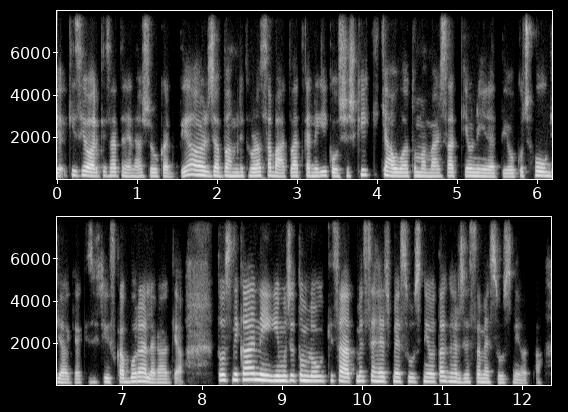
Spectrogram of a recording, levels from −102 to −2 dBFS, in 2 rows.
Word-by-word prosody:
किसी 205 -1 -2
और 175 -3 +5
के 185 +2 -9
साथ 180 0 -1
रहना 155 -1 -3
शुरू 165 0 -1
कर 155 - 0
दिया 190 +9 -2
और 205 -3 +4
जब 185 +1 0
हमने 170 -1 0
थोड़ा-सा 180 +2 +1
बात-वात 170 0 0
करने 170 -2 0
की 190 +2 -1
कोशिश 165 -1 -3
की 225 0 -3
कि, 220 +1 -27
"क्या 210 - +4
हुआ, 170 -1 +3
तुम 170 0 -2
हमारे 160 0 -2
साथ 170 +2 -2
क्यों 175 -1 +1
नहीं 165 -1 +1
रहती 150 -1 -3
हो? 150 0 -1
कुछ 180 +4 -6
हो 195 -2 +4
गया 165 -3 0
क्या? 150 +1 -8
किसी 160 +2 -16
चीज़ 170 +1 -5
का 175 - +2
बुरा 200 +1 +4
लगा 155 -4 -1
क्या?" - - -6 0.4
तो 255 - +3
उसने 255 +1 +2
कहा, 275 +1 +5
"नहीं, 255 -4 +6
ये 230 - +6
मुझे 230 +1 +3
तुम 235 -2 +5
लोगों 220 0 +2
के 230 - -7
साथ 210 -4 +4
में 220 - +1
सहज 205 -2 0
महसूस 190 -2 -1
नहीं 190 - +2
होता, 185 +4 +1
घर 195 -2 0
जैसा 175 +1 -4
महसूस 160 -3 -4
नहीं 135 -2 -5
होता।" 120 - -13
180 Hz, 275 wpm, -19 LUFS, 165-205 Hz, 0.4 s, नहीं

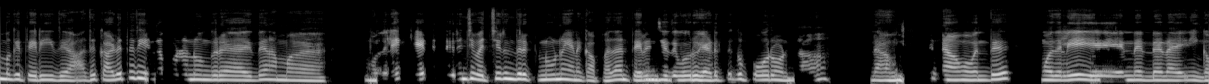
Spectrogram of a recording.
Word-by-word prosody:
நமக்கு 235 -2 +3
தெரியுது. 200 -1 0 0.2
அதுக்கு 210 +3 -4
அடுத்தது 250 +7 0
என்ன 245 +1 -16
பண்ணணுங்கிற 225 -2 -1 0.3
இத 205 +4 -5
நம்ம 205 -2 0 0.8
முதல்லே 200 +7 -3 0.2
கேட்டு - - 0
தெரிஞ்சு 270 -11 +1
வச்சிருந்திருக்கணும்ன்னு 235 0 +3
எனக்கு 190 -3 -2
அப்பதான் 195 +7 -1
தெரிஞ்சது. 205 +1 +3
ஒரு 205 - +4
இடத்துக்கு 210 +6 -2
போறோம்ன்னா, 200 -4 -2 0.7
நாம் 185 0 +2 0.5
நாம 205 0 +2
வந்து 200 +3 0 0.5
முதல்லயே 205 +2 +3
எ - - +4 0.2
என்னன்ன, 195 -1 -1
நா 190 - 0 0.2
நீங்க 180 -1 -2
205 Hz, 130 wpm, -18 LUFS, 195-230 Hz, 0.8 s, ஒரு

